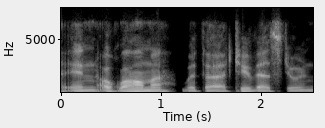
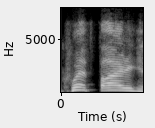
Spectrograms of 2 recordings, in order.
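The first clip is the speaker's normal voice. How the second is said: put-on high-pitched kid yell, not much louder; retold scream; 12 semitones higher, 4 dB louder than usual. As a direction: scream it high like a scared kid breaking up a fight. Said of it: "Like, I screamed".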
